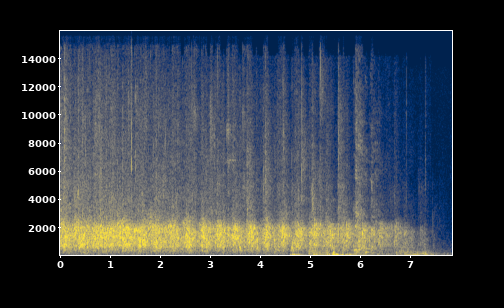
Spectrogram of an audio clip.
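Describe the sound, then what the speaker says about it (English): Sustained, dense clapping from a large audience welcoming a guest speaker at an Entrepreneurs Day event, loud and steady throughout, with some low thumps near the end as it gradually fades. "please welcome Shri P.S. Devdar ji with a great round of applause"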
